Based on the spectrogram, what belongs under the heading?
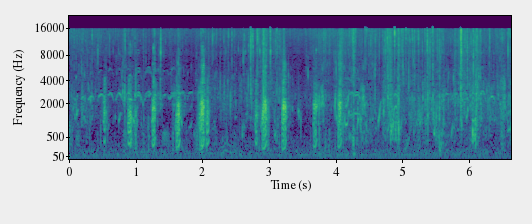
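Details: A crowd of ducks around a swan family on Lough Neagh, Oxford Island, Ireland, calls busily with overlapping rasping quacks, some loud and some farther off, in an irregular stream.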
